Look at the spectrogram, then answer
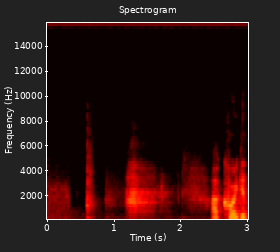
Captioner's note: sighs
